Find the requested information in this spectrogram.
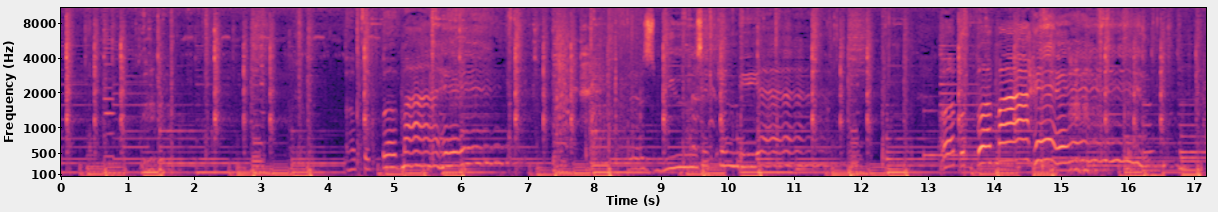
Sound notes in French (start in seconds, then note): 3.0 en anglais; 15.0 hennissement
